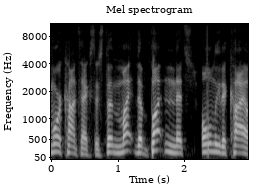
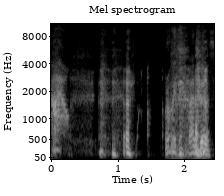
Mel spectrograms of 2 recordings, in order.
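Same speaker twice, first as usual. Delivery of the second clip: mock whisper, much quieter and lower; 2 semitones lower, 6 dB quieter than usual. A host recalls a co-host asking a question with the mics off: imitating a whisper. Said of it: "you don't have to whisper".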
